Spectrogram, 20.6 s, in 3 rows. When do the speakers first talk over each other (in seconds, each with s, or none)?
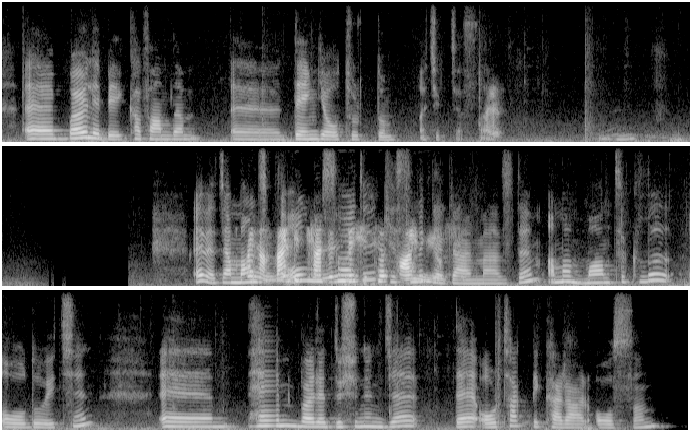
9.3 s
